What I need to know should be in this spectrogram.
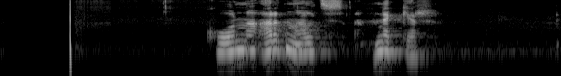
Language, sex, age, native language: Icelandic, female, 50-59, Icelandic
